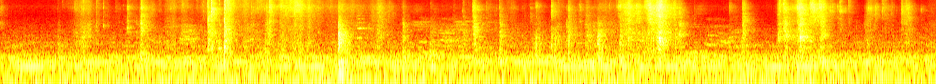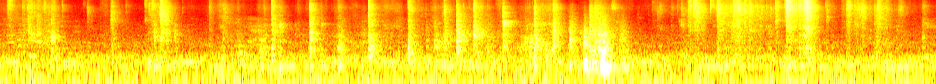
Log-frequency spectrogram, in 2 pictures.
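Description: Card packs and cardboard boxes rustle and tap as they are handled.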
